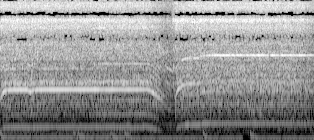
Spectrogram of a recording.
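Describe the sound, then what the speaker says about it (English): A power drill boring a hole in a Sega Dreamcast controller shell to fit a wireless mod's reset button, a loud, steady high motor whine that briefly slows and dips in pitch midway before spinning back up. "So let's start drilling."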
